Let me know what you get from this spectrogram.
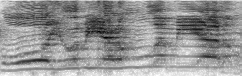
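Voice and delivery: high shout, held back from a fight; hammed-up fighting shout. [name] straining to fight, a high mock shout. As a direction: yell it straining against a grip.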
